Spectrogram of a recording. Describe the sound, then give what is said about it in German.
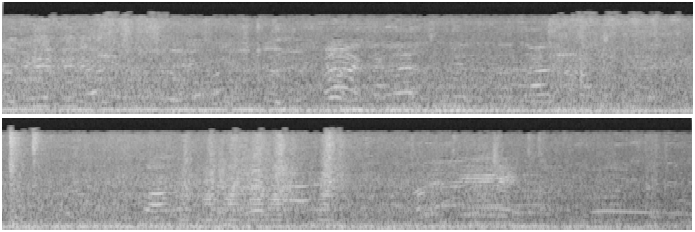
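A steady low engine drone of a bus riding up from Panajachel to the plateau around Lake Atitlán toward Sololá, with muffled voices chattering and occasional clanks and rattles over a continuous loud hum. “und nehmen schließlich den Bus hoch hinauf auf die Hochebene, die den Lago Atitlan umsäumt, nach Sololá, in die Provinzhauptstadt.”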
